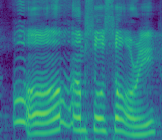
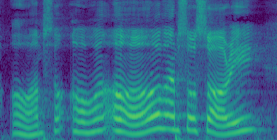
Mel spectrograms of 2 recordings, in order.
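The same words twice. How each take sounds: First: High, loud, laughing mock sympathy; mocking himself. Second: High, slow, hammed-up "oh, oh, oh, I'm so sorry"; gushing mock sympathy. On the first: Preacher mocks his own empty reply to the kid, laughing. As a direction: parody your own lame reply with a laugh. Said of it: "Like, duh, right?". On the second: Preacher retells how he gushed at a stranger, hammed-up. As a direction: stretch out an over-the-top, helpless sorry.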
